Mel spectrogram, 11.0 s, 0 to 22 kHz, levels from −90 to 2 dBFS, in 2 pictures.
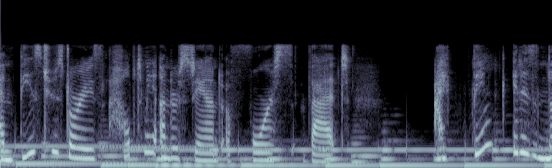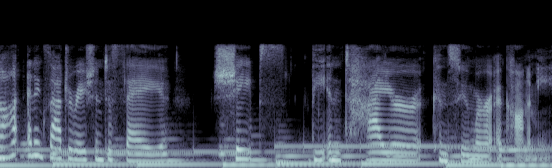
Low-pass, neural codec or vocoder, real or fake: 7.2 kHz; none; real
